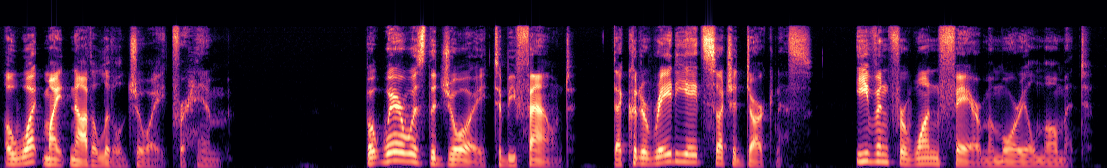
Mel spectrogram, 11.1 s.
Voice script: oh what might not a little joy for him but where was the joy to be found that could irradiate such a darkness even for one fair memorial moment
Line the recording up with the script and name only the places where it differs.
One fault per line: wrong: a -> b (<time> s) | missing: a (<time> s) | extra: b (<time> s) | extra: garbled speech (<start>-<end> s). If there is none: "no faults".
no faults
